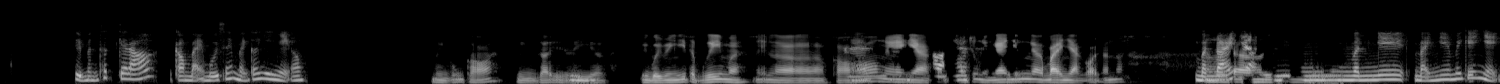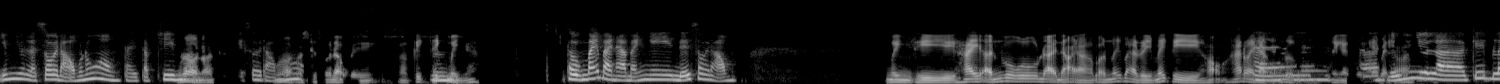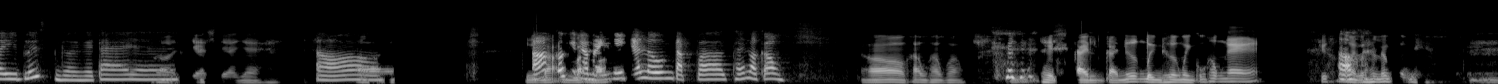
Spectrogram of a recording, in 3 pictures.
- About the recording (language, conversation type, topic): Vietnamese, unstructured, Bạn thường làm gì để tạo động lực cho mình vào mỗi buổi sáng?
- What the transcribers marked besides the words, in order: static; mechanical hum; other background noise; "gym" said as "ghi"; distorted speech; unintelligible speech; unintelligible speech; tapping; in English: "remake"; in English: "playlist"; in English: "yes"; chuckle; laughing while speaking: "Ờ"; laughing while speaking: "là lúc"; laughing while speaking: "ghi"; "gym" said as "ghi"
